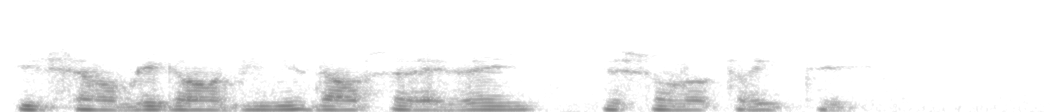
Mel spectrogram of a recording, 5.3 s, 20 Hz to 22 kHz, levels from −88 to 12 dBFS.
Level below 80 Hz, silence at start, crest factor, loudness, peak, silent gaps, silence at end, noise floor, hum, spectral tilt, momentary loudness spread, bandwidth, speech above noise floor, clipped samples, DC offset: -76 dBFS; 0.1 s; 18 dB; -47 LUFS; -28 dBFS; none; 1.05 s; -84 dBFS; none; -9 dB/octave; 12 LU; 3.6 kHz; 38 dB; under 0.1%; under 0.1%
